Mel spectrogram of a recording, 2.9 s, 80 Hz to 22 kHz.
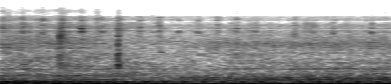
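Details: Car revived after sitting about 17 years, running without radiator on squirted fuel, 40-42 psi oil pressure: low steady idle, even rhythm, no knocks or misses; normal idle.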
